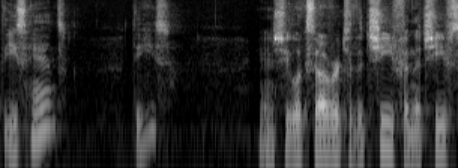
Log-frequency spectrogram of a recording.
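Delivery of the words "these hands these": high, hushed half-whisper murmur. Voicing a character staring at her own hands: half-whispering to herself in character. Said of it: "She's just, like, whispering it to herself".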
